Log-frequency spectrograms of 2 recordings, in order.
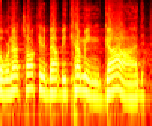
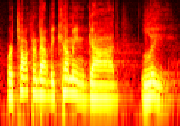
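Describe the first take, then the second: First: "God" stressed as the word to rule out. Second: "godly" split, with its ending "ly" set apart; stress on godly. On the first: Preacher ruling out a misunderstanding, stress on "God". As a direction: land firmly on "God" as one whole word. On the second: Preacher correcting God to godly, "ly" set apart. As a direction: pull "godly" apart so the "ly" stands out. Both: Shown as a demonstration.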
